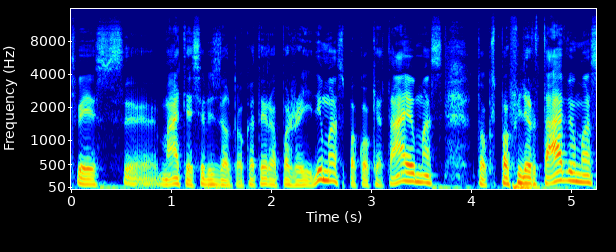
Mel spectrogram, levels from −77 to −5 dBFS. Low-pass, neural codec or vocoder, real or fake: 14.4 kHz; none; real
